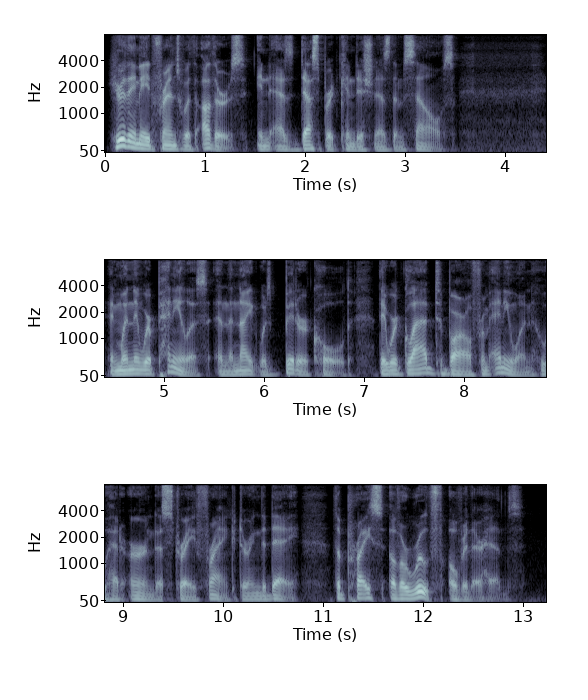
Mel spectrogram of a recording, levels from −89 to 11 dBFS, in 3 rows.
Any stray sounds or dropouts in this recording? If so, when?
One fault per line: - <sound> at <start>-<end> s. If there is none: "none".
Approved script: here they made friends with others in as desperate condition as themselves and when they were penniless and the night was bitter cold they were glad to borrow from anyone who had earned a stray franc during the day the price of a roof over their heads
none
